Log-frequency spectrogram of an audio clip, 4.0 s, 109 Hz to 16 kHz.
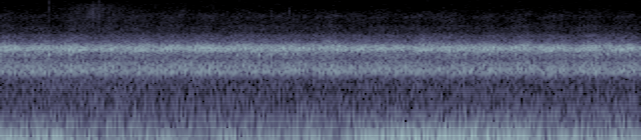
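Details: Frogs in full chorus at midnight in a rice paddy in Nagaoka, Niigata, Japan, recorded on a Zoom H4n: a dense, unbroken trilling wall of many overlapping callers in two bright bands, with a soft low rumble underneath.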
